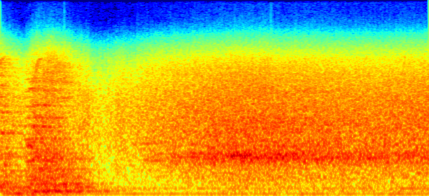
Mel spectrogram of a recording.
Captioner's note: applause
